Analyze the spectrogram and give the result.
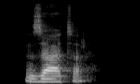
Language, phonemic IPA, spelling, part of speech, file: Moroccan Arabic, /zaʕ.tar/, زعتر, noun, LL-Q56426 (ary)-زعتر.wav
- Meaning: thyme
